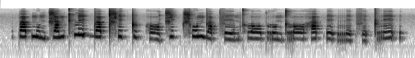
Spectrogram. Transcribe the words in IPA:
p a˦˥ p̚ n u˨˩ n t͡ɕ a˦˥ n kʰ l e˥˩ ʔ d a˦˥ p̚ t͡ɕʰ e˦˥ k̚ t ɯ˨˩ k̚ h ɔː˨˩ t͡ɕ e˥˩ k̚ t͡ɕʰ o˥˩ n d a˨˩ p̚ s eː˩˦ m kʰ l ɔː˧ p r o˨˩ n t r ɔː˧ h a˦˥ t̚ ʔ e˨˩ ʔ r e˨˩ ʔ s e˨˩ ʔ t r e˥˩ ʔ

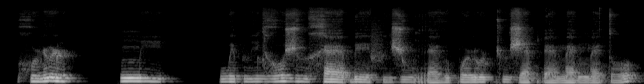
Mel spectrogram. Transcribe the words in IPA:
x u ɳ ɯ ɭ | ŋ͡m i | w e p β i l ɣ o ʒ ɯ x æ ɓ e f i ʒ u r æ ð u p o ɳ u ɭ ʈʰ ɯ ʒ æ p ɗ æ m æ ŋ͡m æ t o

